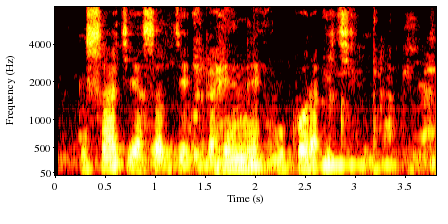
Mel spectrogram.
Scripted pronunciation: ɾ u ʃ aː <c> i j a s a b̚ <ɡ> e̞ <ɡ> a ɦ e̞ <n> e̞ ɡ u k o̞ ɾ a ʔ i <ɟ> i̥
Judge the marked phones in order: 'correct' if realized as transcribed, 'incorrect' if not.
correct, incorrect: ɟ, correct, correct, incorrect: c

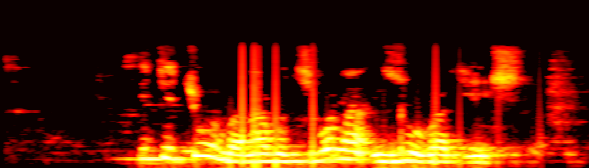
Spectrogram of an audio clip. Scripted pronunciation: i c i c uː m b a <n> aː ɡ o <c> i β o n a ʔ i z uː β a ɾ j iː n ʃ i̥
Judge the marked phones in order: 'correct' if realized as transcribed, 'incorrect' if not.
correct, correct

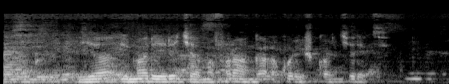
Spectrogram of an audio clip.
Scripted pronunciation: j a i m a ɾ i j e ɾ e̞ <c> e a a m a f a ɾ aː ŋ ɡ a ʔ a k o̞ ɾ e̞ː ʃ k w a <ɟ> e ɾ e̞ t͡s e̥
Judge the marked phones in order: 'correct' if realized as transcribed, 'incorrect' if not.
correct, incorrect: c

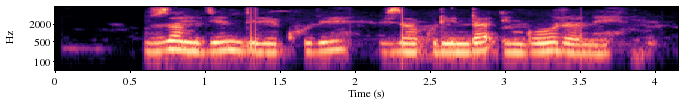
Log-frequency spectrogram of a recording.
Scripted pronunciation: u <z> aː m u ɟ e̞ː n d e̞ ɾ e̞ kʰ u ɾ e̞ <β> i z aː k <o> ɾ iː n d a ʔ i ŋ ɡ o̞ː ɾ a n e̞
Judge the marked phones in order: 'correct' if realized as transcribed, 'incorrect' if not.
correct, correct, incorrect: u

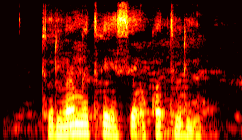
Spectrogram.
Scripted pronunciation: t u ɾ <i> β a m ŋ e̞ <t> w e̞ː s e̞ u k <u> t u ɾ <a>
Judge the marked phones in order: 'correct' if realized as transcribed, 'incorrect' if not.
correct, correct, incorrect: o, incorrect: i

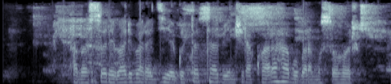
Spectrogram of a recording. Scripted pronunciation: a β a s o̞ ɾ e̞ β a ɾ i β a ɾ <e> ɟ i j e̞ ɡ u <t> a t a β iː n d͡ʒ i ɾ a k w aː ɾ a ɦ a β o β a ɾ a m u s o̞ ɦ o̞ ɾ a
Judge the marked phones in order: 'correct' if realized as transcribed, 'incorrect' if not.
incorrect: a, correct

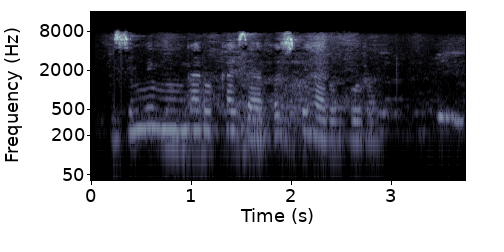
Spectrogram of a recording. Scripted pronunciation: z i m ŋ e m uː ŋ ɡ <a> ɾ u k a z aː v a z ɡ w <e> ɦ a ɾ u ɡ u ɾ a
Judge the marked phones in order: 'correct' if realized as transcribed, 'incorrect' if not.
correct, correct

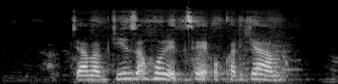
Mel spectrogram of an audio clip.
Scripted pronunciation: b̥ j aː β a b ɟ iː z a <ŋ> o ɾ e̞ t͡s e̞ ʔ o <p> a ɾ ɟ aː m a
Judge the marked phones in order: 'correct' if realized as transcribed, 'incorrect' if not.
correct, incorrect: k

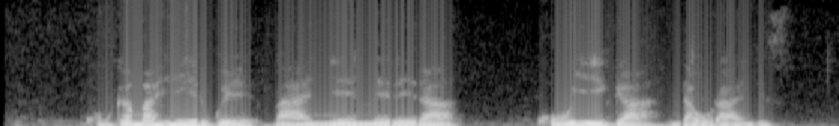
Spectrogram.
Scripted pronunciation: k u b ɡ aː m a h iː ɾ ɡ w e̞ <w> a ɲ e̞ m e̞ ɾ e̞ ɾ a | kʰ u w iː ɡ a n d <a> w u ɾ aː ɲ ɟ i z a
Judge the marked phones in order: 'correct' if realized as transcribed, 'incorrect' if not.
incorrect: β, correct

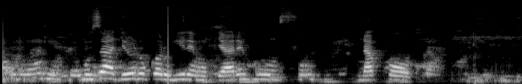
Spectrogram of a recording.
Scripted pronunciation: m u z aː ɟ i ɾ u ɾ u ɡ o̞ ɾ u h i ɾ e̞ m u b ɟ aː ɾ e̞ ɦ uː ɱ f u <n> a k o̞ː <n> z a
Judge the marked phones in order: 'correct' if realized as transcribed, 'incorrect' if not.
correct, incorrect: none

